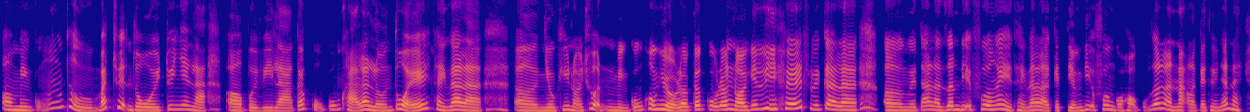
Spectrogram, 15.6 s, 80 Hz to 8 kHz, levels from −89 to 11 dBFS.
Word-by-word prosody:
Ờ, 280 -1 +1
mình 250 -2 +1
cũng 265 +4 -14 0.3
thử 215 -6 -1
bắt 340 - +4
chuyện 315 - 0
rồi. 230 -3 0
Tuy 300 - -4
nhiên 300 -2 -3
là, 210 -4 -1 0.2
ờ, 230 -3 +1
bởi 215 -1 -3
vì 210 +1 -6
là 200 -2 -2
các 295 - -2
cụ - - -8
cũng 280 +2 -5
khá 345 -12 +1
là 285 +5 +6
lớn 225 -3 -1
tuổi 295 -8 +4
ấy, 290 - +4
thành 275 -7 0
ra 270 +2 +5
là, 220 -4 +2 0.4
ờ, 220 -2 -1
nhiều 215 +1 -2
khi 275 +5 -4
nói 230 -4 -1
chuyện 310 -9 0
mình 210 -2 -4
cũng 240 +3 -4
không 325 -3 +2
hiểu 275 -9 +5
là 240 +3 +4
các 290 +1 +4
cụ 280 -3 -2
đang 290 +3 +3
nói 255 -3 +5
cái 305 +1 +1
gì 355 -3 +5
hết. 360 +5 +5
Với 300 -3 -4
cả 315 -4 +4
là, 260 -2 +3 0.3
ờ, 240 -2 0
người 225 0 -4
ta 265 +4 -2
là 260 -3 -1
dân 275 +3 +1
địa 270 -1 -2
phương 300 -2 +2
ấy, 305 -7 0
thành 240 -4 -4
ra 250 +2 0
là 245 -5 +1
cái 215 +1 -8
tiếng 220 0 -3
địa 280 0 -4
phương 285 +1 -3
của 225 -1 -4
họ 230 -1 -3
cũng 235 - -17
rất 335 +3 +3
là 330 -6 +1
nặng 240 -2 -2
là 215 -1 -5
cái 220 - -3
thứ 235 - -6
nhất 270 +10 -2
này, 290 -5 -1
255 Hz, 275 wpm, -23 LUFS, 225-290 Hz, 0.4 s, là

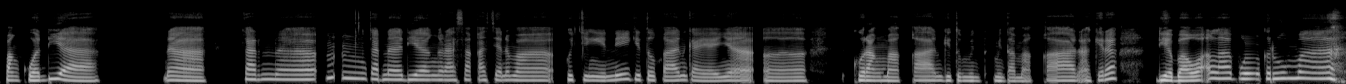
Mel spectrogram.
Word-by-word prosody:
pangkuan 190 -1 +1
dia. 180 -10 +3 0.7
Nah, 185 -3 +2 0.4
karena 230 -1 +1
mhm, 290 -3 -2
karena 225 -2 +1
dia 215 -1 +1
ngerasa 210 0 -2
kasihan 200 0 -3
ama 190 -1 -1 0.2
kucing 195 -2 -1
ini 215 +6 0
gitu 210 -2 -1
kan, 185 +2 -1
kayaknya, 175 -1 -1
eee, 170 0 -2 0.5
kurang 185 -2 +3
makan 185 +2 -1
gitu, 185 0 -2
min 170 -1 -1 0.2
minta 165 -1 -1
makan, 180 +3 -2
akhirnya 215 +10 0 0.4
dia 195 0 +7
bawalah 200 +11 +4
pulang 255 -1 +2
ke - - 0
rumah. 275 0 +3
195 Hz, 125 wpm, -25 LUFS, 180-230 Hz, 0.7 s, dia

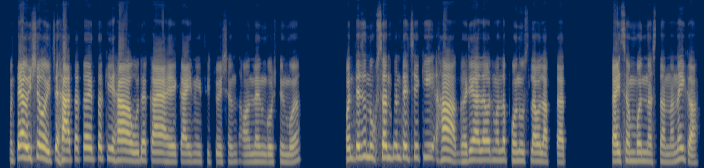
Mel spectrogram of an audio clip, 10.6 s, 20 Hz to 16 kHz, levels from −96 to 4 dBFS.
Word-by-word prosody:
मग 195 - -11
त्या 260 +1 +8
विषय 245 +2 +3
व्हायचे. 215 -7 +3
आता 210 +2 +4
कळतं 240 0 0
की 235 - -3
हा 210 -1 +6
उद्या 195 +1 -3
काय 190 -1 +3
आहे 175 -1 0
काय 175 0 0
नाही 175 0 -13
सिच्युएशन्स 170 0 -12
ऑनलाईन 170 0 -6
गोष्टींमुळं. 165 +1 -7 0.7
पण 235 +1 0
त्याचं 265 +2 +2
नुकसान 260 0 +1
पण 260 -1 -4
त्याचे 255 0 -1
की 270 -1 -6
हां, 225 -3 +4
घरी 180 +4 -3
आल्यावर 210 0 +1
मला 210 0 -5
फोन 195 0 -3
उचलावा 185 -1 -3
लागतात. 165 -1 -3 0.7
काही 185 0 +4
संबंध 190 -1 -4
नसताना 175 -1 -6
नाही 230 +6 -1
का? 160 -8 -1
190 Hz, 195 wpm, -23 LUFS, 175-230 Hz, 0.7 s, त्या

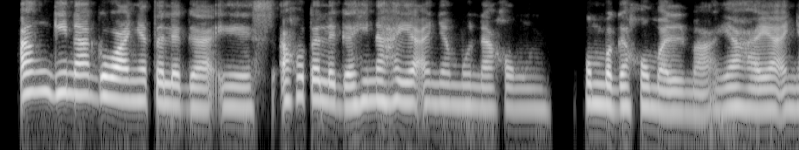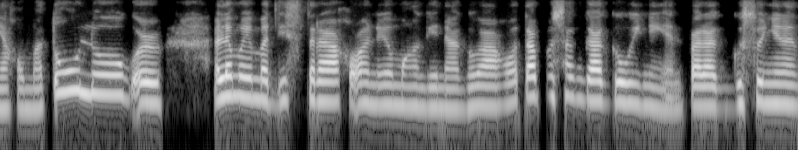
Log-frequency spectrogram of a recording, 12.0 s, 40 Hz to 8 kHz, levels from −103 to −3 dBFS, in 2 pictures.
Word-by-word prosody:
Ang 310 +1 +5
ginagawa 280 -4 +6
niya 230 0 -1
talaga 195 -5 0
is, 185 -1 -6
ako 265 +2 -1
talaga, 210 -5 +1
hinahayaan 220 0 0
niya 205 - -5
muna 195 -2 -5
akong 175 -2 -10 0.2
kumbaga 195 -2 +1
kumalma. 155 -6 -3
Hinahayaan 175 -1 -1
niya 175 0 -6
ako 170 - -11
matulog 285 - 0
or 215 0 +4 0.4
alam 260 +3 +5
mo 270 - +1
yun, 255 - +1
ma-distract 225 -1 0
o 205 - +2
ano 200 -2 -5
yung 195 -1 -4
mga 190 -1 -8
ginagawa 185 +2 -2
ko 210 +3 -5
tapos 260 0 +2
ang 255 -2 -6
gagawin 215 -3 +2
niyan 130 - -8
'pag 190 - +2
gusto 205 +5 -5
niya 205 0 -1
205 Hz, 175 wpm, -23 LUFS, 180-230 Hz, 0.4 s, ginagawa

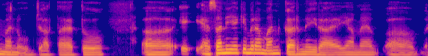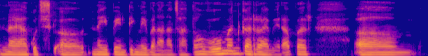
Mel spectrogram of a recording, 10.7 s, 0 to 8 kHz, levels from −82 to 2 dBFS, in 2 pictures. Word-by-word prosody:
मन 115 -3 +1
उब 100 0 -7
जाता 100 0 -4
है, 100 - 0
तो 110 +2 -1 0.6
अ - - +4 0.4
ए, 405 0 -1
ऐसा 140 +6 +7
नहीं 190 +1 +8
है 185 - +6
कि 200 - +4
मेरा 185 -1 +7
मन 160 0 +4
कर 120 0 +6
नहीं 125 -1 +1
रहा 105 -2 +1
है 105 +1 -1
या 110 0 -3
मैं 110 0 -3
अ, 105 -2 -7 0.2
नया 110 -1 0
कुछ 115 - -2
अ, - - -4 0.4
नई 115 -1 -2
पेंटिंग 115 0 -3
नहीं 110 -1 -3
बनाना 105 -1 -6
चाहता 100 +3 -9
हूँ, 130 0 -2
वो 130 +3 +3
मन 150 0 -2
कर 135 -3 +2
रहा 120 -2 0
है 110 - -3
मेरा 100 -2 -6
पर 120 -1 -1 0.6
अ, 105 -1 -1
110 Hz, 205 wpm, -23 LUFS, 105-120 Hz, 0.6 s, नहीं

